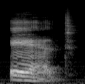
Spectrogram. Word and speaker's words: ad: a o apelido de advertisement é ad, OK? Que é o mesmo som também do verbo adicionar, né?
